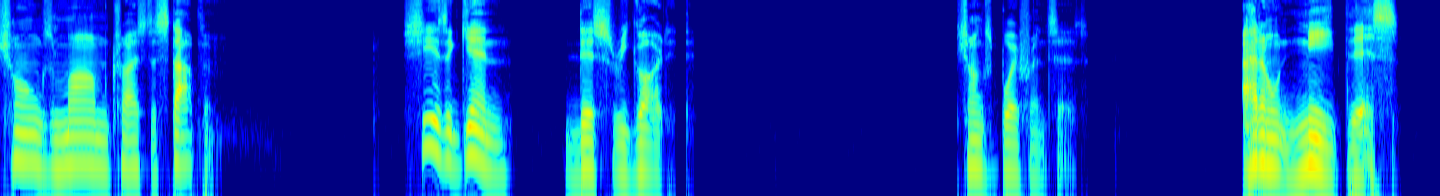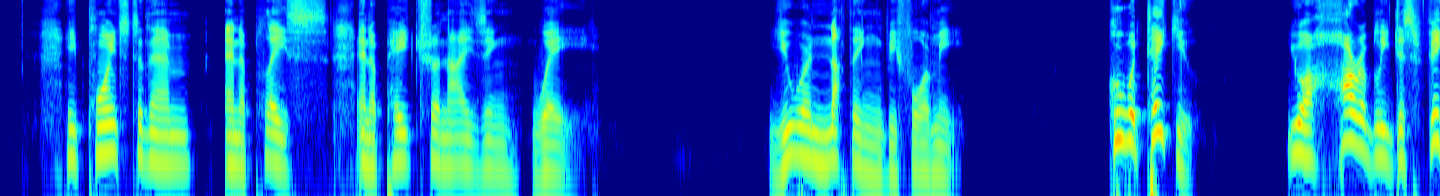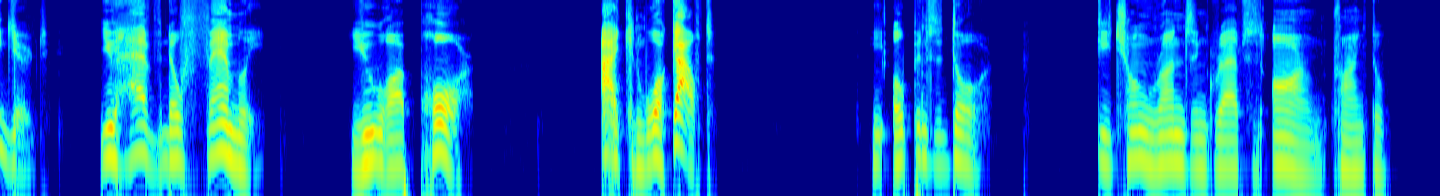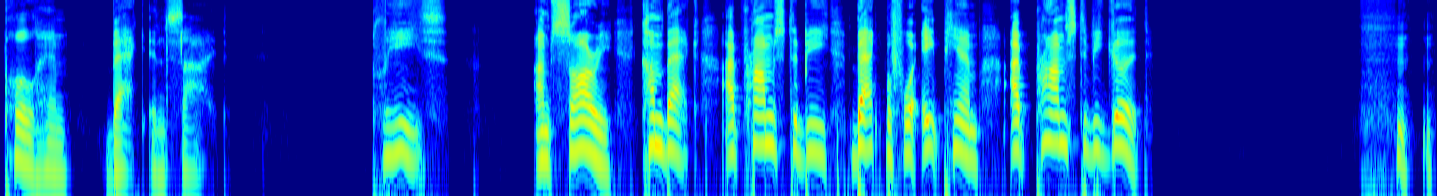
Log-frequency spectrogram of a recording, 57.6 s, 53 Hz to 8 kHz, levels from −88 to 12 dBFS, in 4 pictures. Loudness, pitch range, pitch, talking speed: -28 LUFS, 110-155 Hz, 125 Hz, 90 wpm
